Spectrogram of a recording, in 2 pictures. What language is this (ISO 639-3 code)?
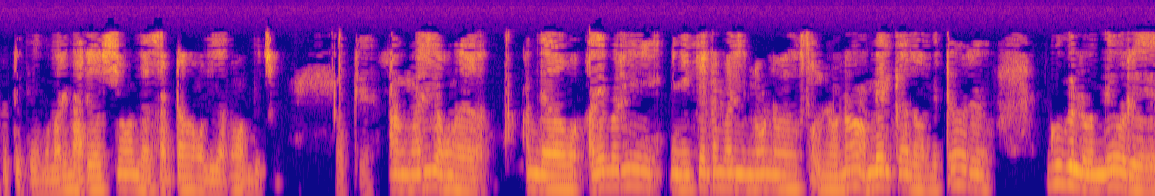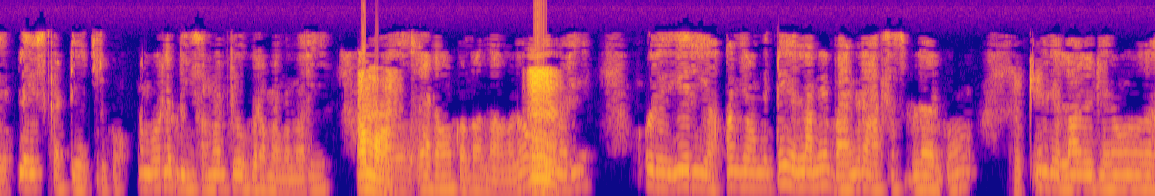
tam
